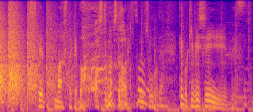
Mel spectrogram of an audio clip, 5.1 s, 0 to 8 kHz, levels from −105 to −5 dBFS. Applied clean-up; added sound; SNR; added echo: none; Clapping; 1 dB; none.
